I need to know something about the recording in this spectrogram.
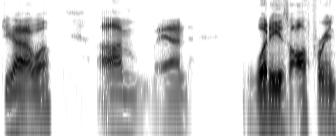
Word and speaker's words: Yahweh: why we know that his name is pronounced Yahwa, um, and what he's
